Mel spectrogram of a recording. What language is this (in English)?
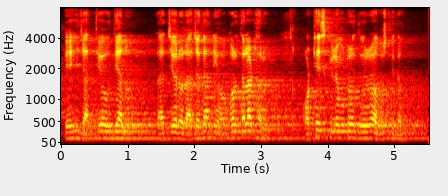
Odia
